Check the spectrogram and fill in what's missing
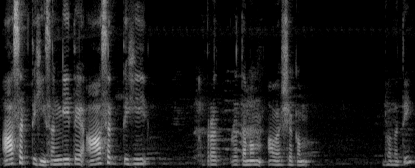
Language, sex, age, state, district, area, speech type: Sanskrit, female, 45-60, Tamil Nadu, Chennai, urban, spontaneous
